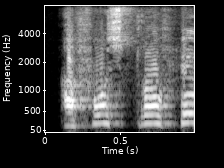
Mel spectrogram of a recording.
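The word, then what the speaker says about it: apostrophe: अपोस्ट्रोफे होता है, ट्रोफी होता है तो वाई होता है बेटा, इसकी जो प्रोनाउंसिएशन होती है वो होती है अपोस्ट्रोफे, फी नहीं, ज्यादातर हम फी बोल देते ना, अपोस्ट्रोफेस।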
